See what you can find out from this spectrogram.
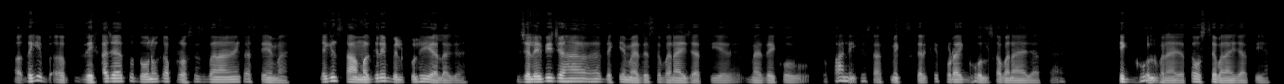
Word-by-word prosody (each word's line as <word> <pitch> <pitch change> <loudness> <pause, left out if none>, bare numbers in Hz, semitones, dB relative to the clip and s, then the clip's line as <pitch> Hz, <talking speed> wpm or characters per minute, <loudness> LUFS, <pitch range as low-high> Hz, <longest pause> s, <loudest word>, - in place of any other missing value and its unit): और - - -4
देखिए 145 +6 +4
अ, 105 - -1
ब 95 - -6 0.2
देखा 100 +6 +4
जाए 145 0 +5
तो 155 +2 -8
दोनों 125 -1 +2
का 135 - -1
प्रोसेस 110 +2 -5
बनाने 115 +1 +2
का 120 - -6
सेम 105 -5 -2
है, 90 - -8 0.3
लेकिन 165 +7 +4
सामग्री 115 +4 +4
बिल्कुल 110 +2 0
ही 130 - +4
अलग 95 -3 0
है, 95 +1 -12 0.5
जलेबी 125 +6 +6
जहाँ 140 -2 +2
देखिए 110 0 -3
मैदे 105 0 +1
से 110 +2 -10
बनाई 100 -1 0
जाती 95 0 -6
है, 95 0 -4 0.2
मैदे 100 -1 -2
को 100 -1 -6 0.4
पानी 170 -2 0
के 150 - -13
साथ 100 -8 -8
मिक्स 100 -1 -4
करके 95 +7 -4
थोड़ा 110 -4 0
एक 110 - -2
गोल 105 -1 -2
सा 100 +1 -5
बनाया 95 -2 0
जाता 95 +1 -10
है, 130 - -18 0.6
थिक 120 -5 +5
गोल 95 0 +3
बनाया 95 -2 -2
जाता 90 +8 -3
है, - - +5
उससे 115 +1 +1
बनाई 90 -3 +1
जाती 90 +2 -6
है 95 - -12
105 Hz, 240 wpm, -26 LUFS, 95-125 Hz, 0.6 s, जलेबी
